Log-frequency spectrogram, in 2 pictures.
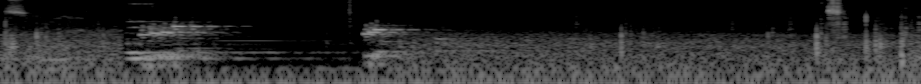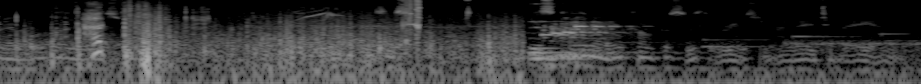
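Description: Soft electronic blips and clicks sound.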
